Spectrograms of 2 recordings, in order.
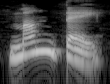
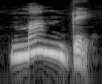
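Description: First: The last syllable is pronounced like 'day'. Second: The last syllable ends in a short 'i' sound. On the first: The speaker calls it wrong. "我们通常就读作day" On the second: The speaker calls it right. "应该读作Monday。这个单词的末尾读作d，而不是day"

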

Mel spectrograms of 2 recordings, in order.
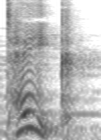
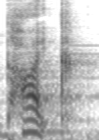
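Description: First: The vowel is said in a standard way. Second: The vowel is said in an Australian way.

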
